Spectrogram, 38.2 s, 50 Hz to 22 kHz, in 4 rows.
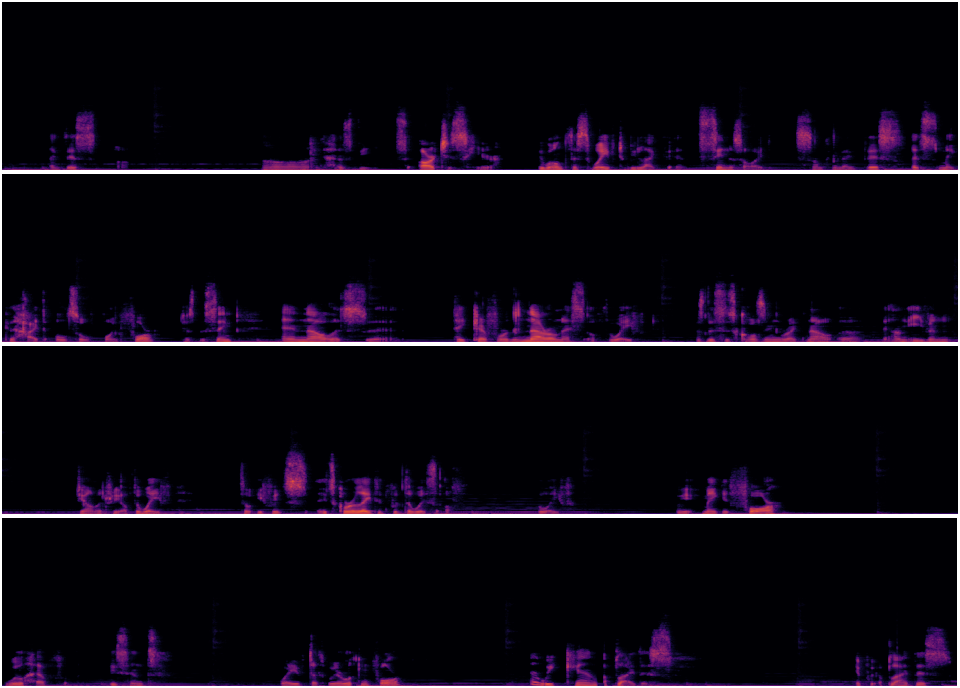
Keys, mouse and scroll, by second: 0.0 middle click, 1.3 KP_7, 3.3-5.0 middle drag, 9.0-10.6 middle drag, 11.5-13.3 middle drag, 16.7 middle click, 24.0-25.6 drag, 26.1 middle click, 27.7-28.6 middle drag, 28.7 KP_7, 31.3-32.5 middle drag, 32.9 middle drag, 33.6 Tab.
